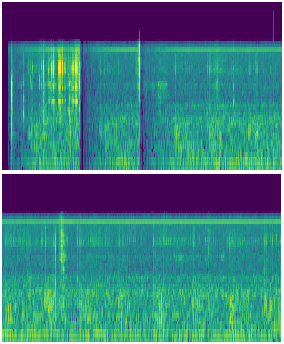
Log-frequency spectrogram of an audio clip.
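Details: Gray and white tabby domestic cat purring while napping indoors: a steady, low, rough rumble that continues almost unbroken, with two brief dropouts near the start and faint soft rustles.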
